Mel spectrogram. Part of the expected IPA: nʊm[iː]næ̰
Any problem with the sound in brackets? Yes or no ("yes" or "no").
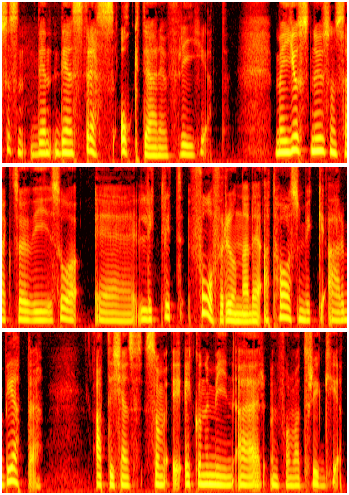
no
